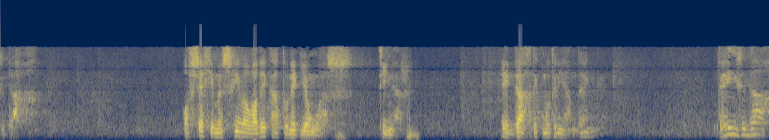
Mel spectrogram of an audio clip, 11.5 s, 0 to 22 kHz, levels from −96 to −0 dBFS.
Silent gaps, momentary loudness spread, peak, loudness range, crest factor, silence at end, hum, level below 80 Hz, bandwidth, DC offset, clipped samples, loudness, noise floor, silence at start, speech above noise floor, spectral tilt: none; 22 LU; 0 dBFS; 7 LU; 20 dB; 0 s; none; -60 dBFS; 11 kHz; under 0.1%; under 0.1%; -17 LUFS; -47 dBFS; 0 s; 29 dB; -6 dB/octave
